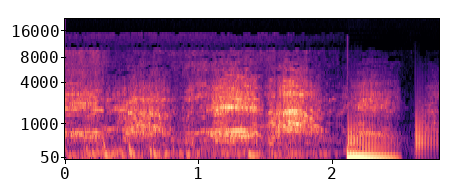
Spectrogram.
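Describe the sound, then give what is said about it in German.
A large crowd at a 1970 gay rights march in the United States chants the slogan "Say it loud, gay and proud" in loud rhythmic unison, voices rising and falling in repeated bursts, followed by a sudden strong low-pitched blare near the end. “Nee, halt auch, was da skandiert wurde. Say it loud, gay and proud.”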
